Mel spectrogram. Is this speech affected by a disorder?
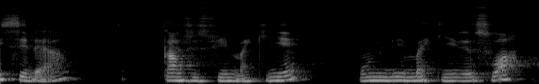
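Yes: multiple sclerosis.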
